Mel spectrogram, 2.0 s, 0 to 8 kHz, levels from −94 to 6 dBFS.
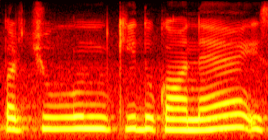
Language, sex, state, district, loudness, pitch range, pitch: Hindi, female, Uttar Pradesh, Shamli, -13 LUFS, 235-250 Hz, 245 Hz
